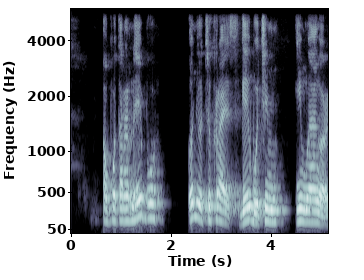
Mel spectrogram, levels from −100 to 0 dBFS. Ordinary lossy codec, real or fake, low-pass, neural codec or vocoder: none; real; 5.4 kHz; none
